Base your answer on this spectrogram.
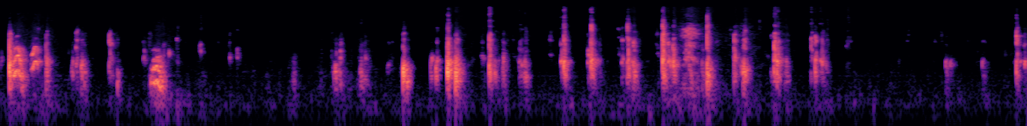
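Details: Young Cavalier King Charles Spaniels, a Blenheim litter of two girls and four boys, calling from their puppy pen at home: sharp, short barks and yelps in irregular bursts, densest midway through, with quiet gaps.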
